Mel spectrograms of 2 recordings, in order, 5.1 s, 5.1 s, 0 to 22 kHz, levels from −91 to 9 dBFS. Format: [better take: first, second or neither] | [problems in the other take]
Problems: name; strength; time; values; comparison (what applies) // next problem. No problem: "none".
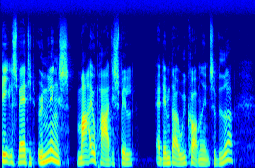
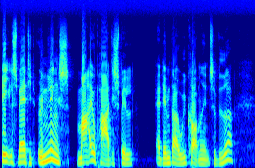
first | distortion; slight; 2% of the sound clipped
